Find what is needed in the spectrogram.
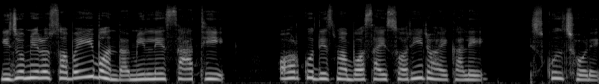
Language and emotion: Nepali, sad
